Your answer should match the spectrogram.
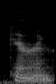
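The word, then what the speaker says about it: Caryn: Um I'm pretty sure her name is pronounced Karen. It's spelled different.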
